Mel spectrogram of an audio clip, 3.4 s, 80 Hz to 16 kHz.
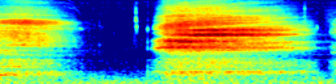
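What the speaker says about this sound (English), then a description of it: "1 more big breath." A slow, deep breath drawn in through the nose and let out through the mouth, close and soft, with a quieter inhale followed by a longer, stronger airy exhale during a Pilates cool-down.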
